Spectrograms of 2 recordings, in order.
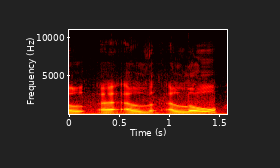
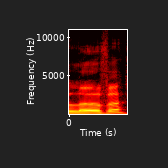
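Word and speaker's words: Löwe: And there's a law or a lurver, depending on your ethnic origin, whether you value correct pronunciation or not.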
